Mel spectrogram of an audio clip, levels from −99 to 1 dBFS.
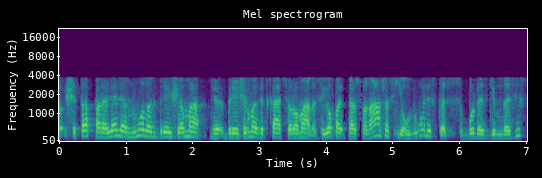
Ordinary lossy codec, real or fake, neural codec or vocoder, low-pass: AAC, 24 kbps; real; none; 3.6 kHz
